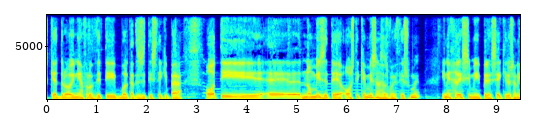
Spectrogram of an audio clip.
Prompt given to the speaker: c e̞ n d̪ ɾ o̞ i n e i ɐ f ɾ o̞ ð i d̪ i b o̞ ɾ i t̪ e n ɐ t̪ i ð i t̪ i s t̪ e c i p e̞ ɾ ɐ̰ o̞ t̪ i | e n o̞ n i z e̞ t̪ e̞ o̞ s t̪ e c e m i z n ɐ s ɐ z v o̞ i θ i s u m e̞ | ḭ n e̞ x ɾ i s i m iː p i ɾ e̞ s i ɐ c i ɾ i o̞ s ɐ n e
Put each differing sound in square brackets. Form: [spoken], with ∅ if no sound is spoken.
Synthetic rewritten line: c e̞ n d̪ ɾ o̞ i n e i ɐ f ɾ o̞ ð i [t̪] i b o̞ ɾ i t̪ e n ɐ t̪ i [z] i t̪ i s t̪ e c i p e̞ ɾ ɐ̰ o̞ t̪ i | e n o̞ [m] i z e̞ t̪ e̞ o̞ s t̪ e c e m i z n ɐ s ɐ z v o̞ i θ i s u m e̞ | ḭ n e̞ x ɾ i s i m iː p i ɾ e̞ s i ɐ c i ɾ i o̞ s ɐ n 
